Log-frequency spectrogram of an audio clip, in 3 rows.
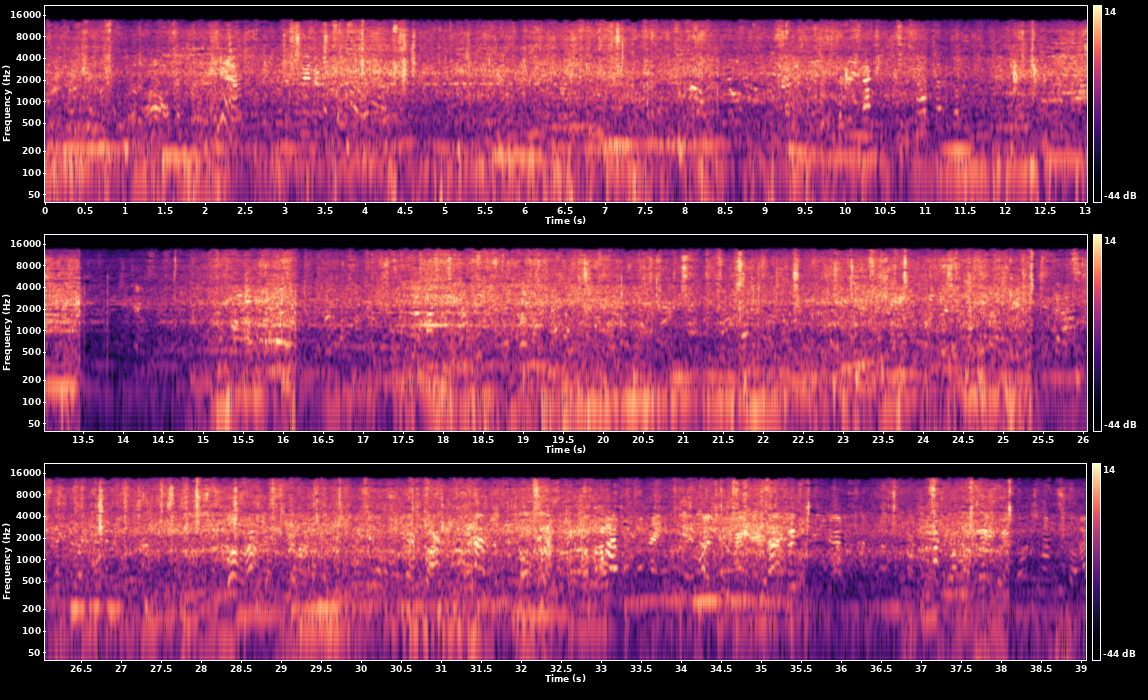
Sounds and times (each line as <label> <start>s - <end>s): crowd 0.0s - 39.0s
